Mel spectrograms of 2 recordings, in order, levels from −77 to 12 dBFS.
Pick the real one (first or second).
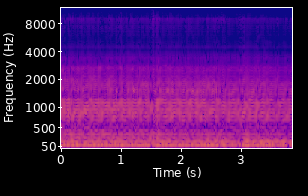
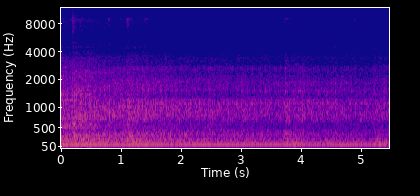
second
